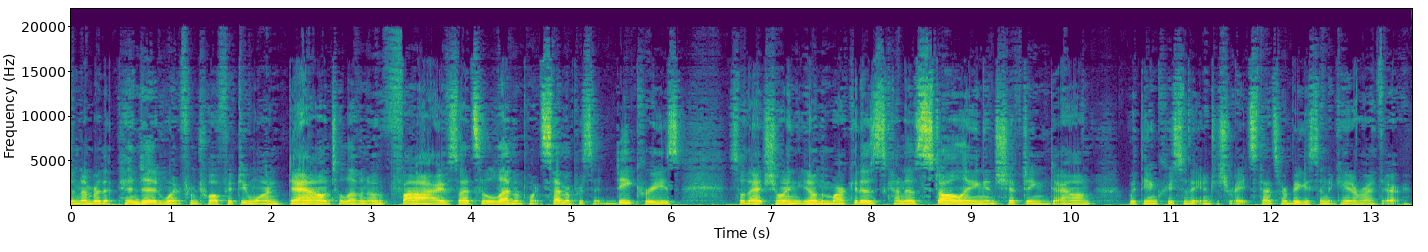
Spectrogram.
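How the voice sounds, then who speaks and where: At a fairly quick pace, a man with an unremarkable speaking voice talks at a fairly low pitch with fairly even intonation. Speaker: realtor. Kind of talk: market update monologue.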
